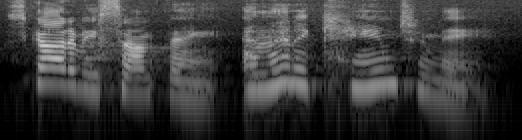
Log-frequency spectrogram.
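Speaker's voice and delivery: usual speaking voice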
